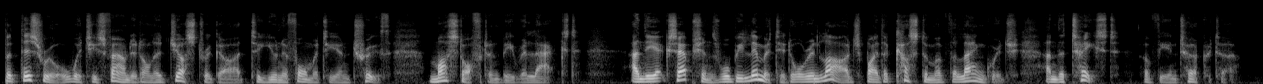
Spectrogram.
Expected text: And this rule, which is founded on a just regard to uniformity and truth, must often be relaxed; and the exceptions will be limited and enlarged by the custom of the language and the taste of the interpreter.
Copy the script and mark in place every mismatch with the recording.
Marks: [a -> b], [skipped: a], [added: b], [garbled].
[And -> But] this rule, which is founded on a just regard to uniformity and truth, must often be relaxed; and the exceptions will be limited [and -> or] enlarged by the custom of the language and the taste of the interpreter.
